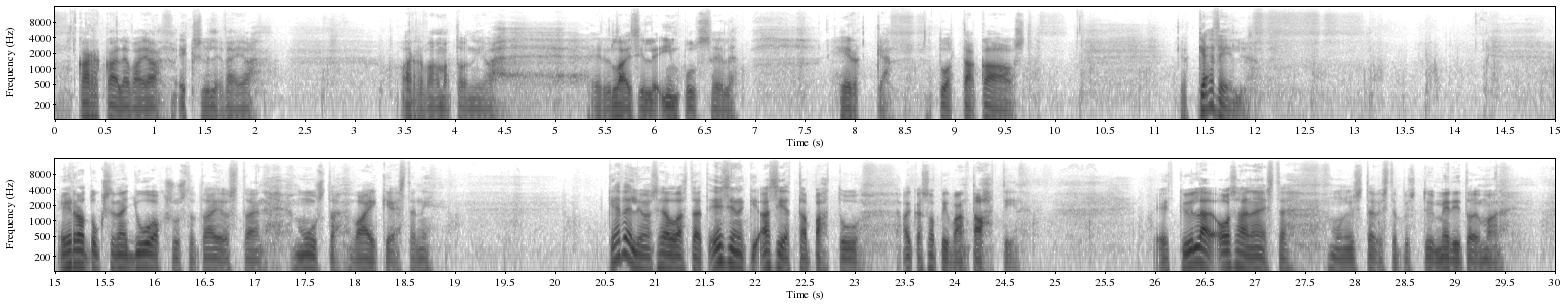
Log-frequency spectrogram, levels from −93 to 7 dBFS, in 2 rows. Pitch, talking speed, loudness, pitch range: 95 Hz, 75 wpm, -26 LUFS, 90-100 Hz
